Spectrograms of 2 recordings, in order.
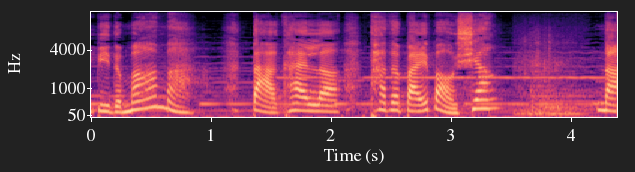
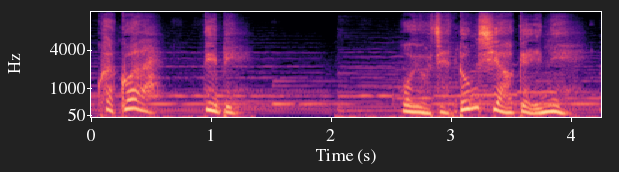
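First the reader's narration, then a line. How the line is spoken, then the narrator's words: Soft call. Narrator (Chinese): 蒂比的妈妈轻声的叫他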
